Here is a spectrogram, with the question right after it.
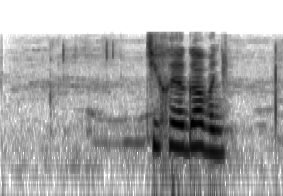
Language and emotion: Russian, neutral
